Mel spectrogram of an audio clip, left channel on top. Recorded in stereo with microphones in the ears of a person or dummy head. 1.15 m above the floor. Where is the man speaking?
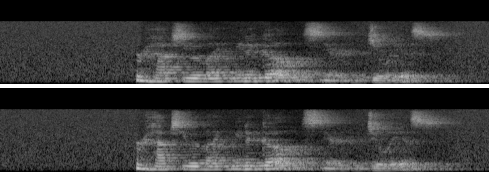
25° right (ahead or behind), 0.6 m; by 4.3 s 75° right (ahead or behind), 2.5 m.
